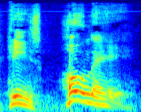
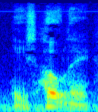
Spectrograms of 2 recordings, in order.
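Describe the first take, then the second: First: Slow, drawn-out declaration; deliberate reverent weight; slow solemn. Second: Much lower, much softer; hushed awe. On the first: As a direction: stretch the words out. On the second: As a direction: sink to a near whisper. Repeat sinks to hush. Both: Real, not acted.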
